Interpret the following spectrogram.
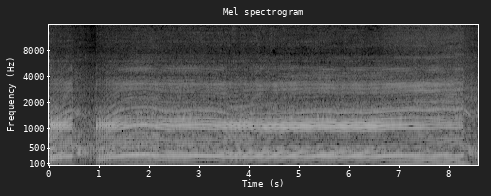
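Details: Small two-stroke blower with a newly fitted replacement carb, heard during carb adjustment: a steady buzzing idle dips in pitch twice, then slowly picks back up. The idle is sagging and the cause is not yet known.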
